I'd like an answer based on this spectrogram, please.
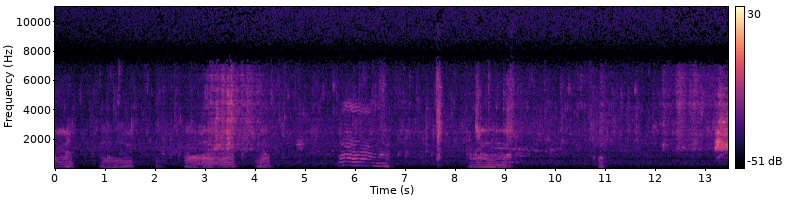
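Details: A 3 lb Chihuahua puppy will not leave a sleeping German Shepherd alone inside a small room; drawn-out, rising and falling moaning growls sound in several separate bouts, with brief clicks and household noise between.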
